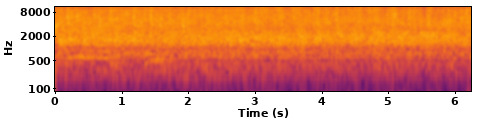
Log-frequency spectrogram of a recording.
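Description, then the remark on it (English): Loud, sustained audience applause fills the whole stretch, a dense steady wash of many hands clapping at once with no break and no voices standing out: a big round of applause for two advocates within the state government. “On this occasion, please give them a big round of applause.”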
